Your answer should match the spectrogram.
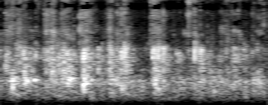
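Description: Audience applause: many hands clapping in quick, irregular claps, thinning slightly towards the end.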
